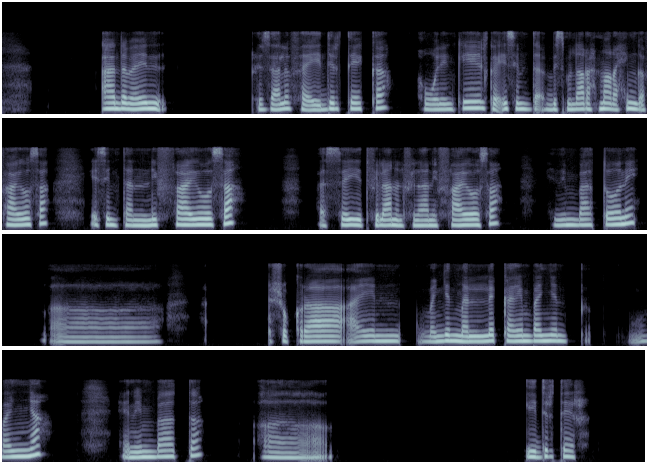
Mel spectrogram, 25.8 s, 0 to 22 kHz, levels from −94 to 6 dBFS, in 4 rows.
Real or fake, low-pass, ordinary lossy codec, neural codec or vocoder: real; 7.2 kHz; none; none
